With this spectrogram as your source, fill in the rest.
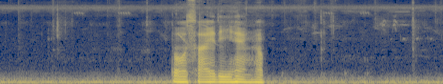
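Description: Small shrimp patter softly as a net is shaken over a bucket.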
